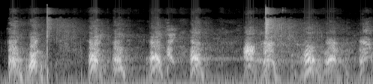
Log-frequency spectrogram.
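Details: Aries, an English Mastiff, during a first training session: short, harmonic barks in quick runs of two or three, roughly every half second, broken by two sharp snapping clicks.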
